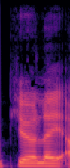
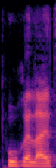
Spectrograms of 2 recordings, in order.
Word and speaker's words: Purelei: Auf jeden Fall sagt man Purelei, aber es ist auf jeden Fall auch erlaubt, Purelei zu sagen. Ganz normale deutsche Aussprache, weil es ja auch eine in Deutschland gegründete Brand ist.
